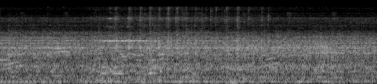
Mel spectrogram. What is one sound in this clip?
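A sewing machine whirs and clatters steadily close by.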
